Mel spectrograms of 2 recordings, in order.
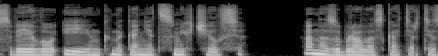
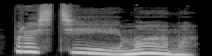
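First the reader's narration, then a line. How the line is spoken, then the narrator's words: Sheepish sigh. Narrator (Russian): вздохнула Мэйлин, зная, что ее маленькую ложь раскрыли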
